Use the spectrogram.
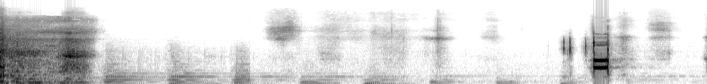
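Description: Telephone keypad tones sound during a TV drama scene: a short cluster of bright dialing beeps arrives late in an otherwise quiet stretch, after a soft breathy rustle at the start.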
